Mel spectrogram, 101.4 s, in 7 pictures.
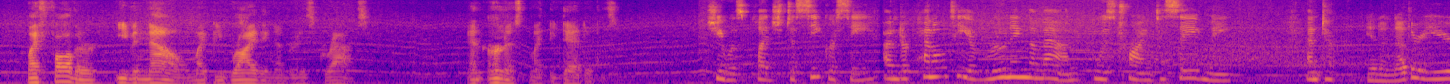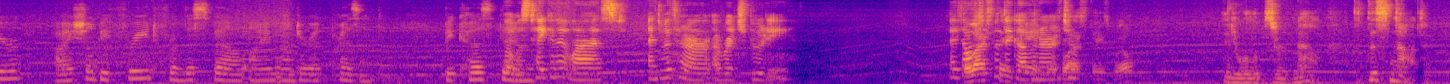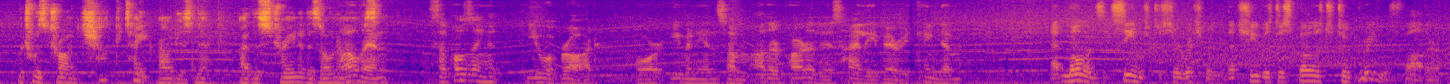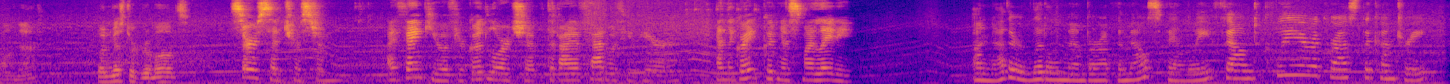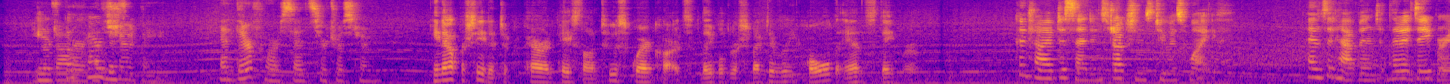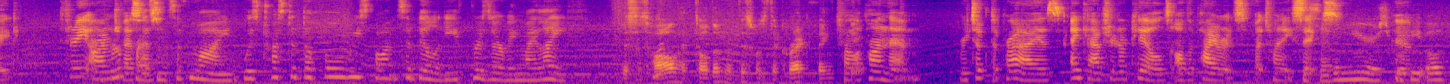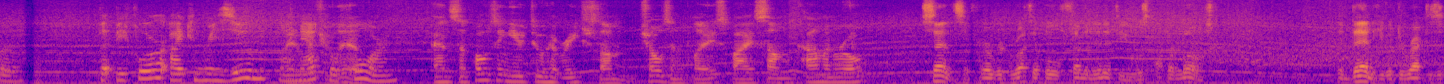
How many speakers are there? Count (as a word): ten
